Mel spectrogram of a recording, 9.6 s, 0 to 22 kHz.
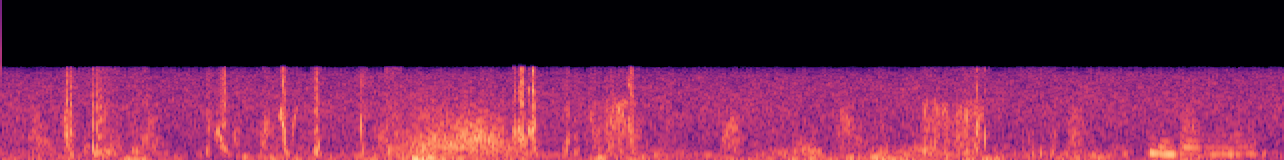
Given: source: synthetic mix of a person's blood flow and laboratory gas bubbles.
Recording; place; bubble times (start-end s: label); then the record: Doppler ultrasound of blood flow; subclavian vein
0.46-0.58 s: bubbles
0.60-1.11 s: bubbles
1.53-1.80 s: bubbles
1.95-2.01 s: bubbles
2.07-2.22 s: bubbles
2.32-2.43 s: bubbles
2.67-2.75 s: bubbles
2.88-3.02 s: bubbles
3.58-3.70 s: bubbles
3.81-4.05 s: bubbles
4.21-4.34 s: bubbles
4.41-4.81 s: bubbles
6.91-7.41 s: bubbles
7.62-7.93 s: bubbles
From the record:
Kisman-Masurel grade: 221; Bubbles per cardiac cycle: several, 3 to 8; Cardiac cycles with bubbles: 10 to 50%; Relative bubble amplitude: barely perceptible (0.100 to 0.250); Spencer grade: 2 (many but less than half of the cardiac periods contain bubble signals, singularly or in groups); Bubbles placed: anywhere in the cardiac cycle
